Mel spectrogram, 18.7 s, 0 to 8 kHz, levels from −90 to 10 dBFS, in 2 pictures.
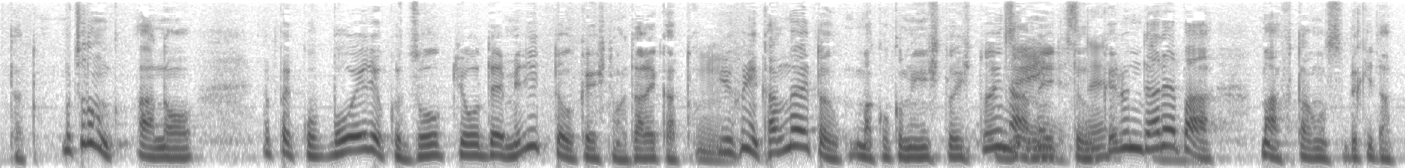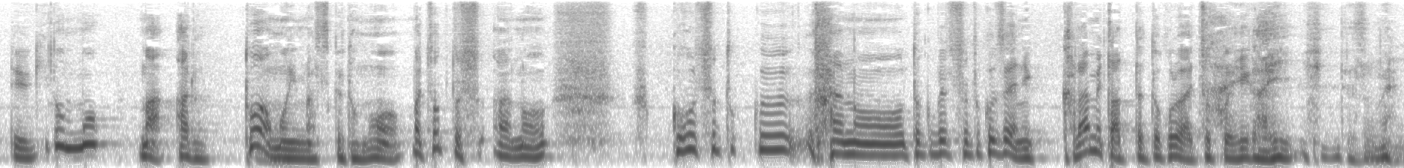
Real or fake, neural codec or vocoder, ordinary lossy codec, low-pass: real; none; none; none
